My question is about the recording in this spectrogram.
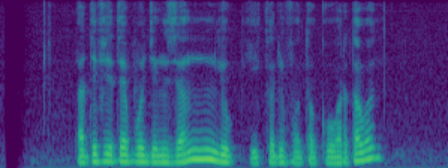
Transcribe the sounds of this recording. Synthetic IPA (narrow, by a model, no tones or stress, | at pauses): lat̪ifsit̪̬ɛpud͡ʒəŋzaŋjukikədifɔt̪ɔkuwart̪awan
